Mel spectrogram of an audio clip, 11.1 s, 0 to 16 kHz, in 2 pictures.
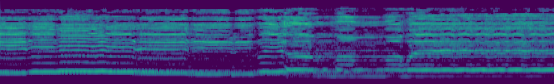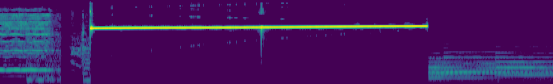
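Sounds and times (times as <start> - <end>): high-pitched electronic tone: 6.5 - 9.8.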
